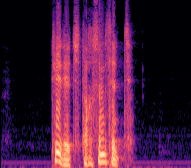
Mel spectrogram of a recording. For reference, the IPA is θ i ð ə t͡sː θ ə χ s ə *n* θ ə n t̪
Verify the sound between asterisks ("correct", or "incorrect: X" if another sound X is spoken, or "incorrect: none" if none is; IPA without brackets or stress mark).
incorrect: m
